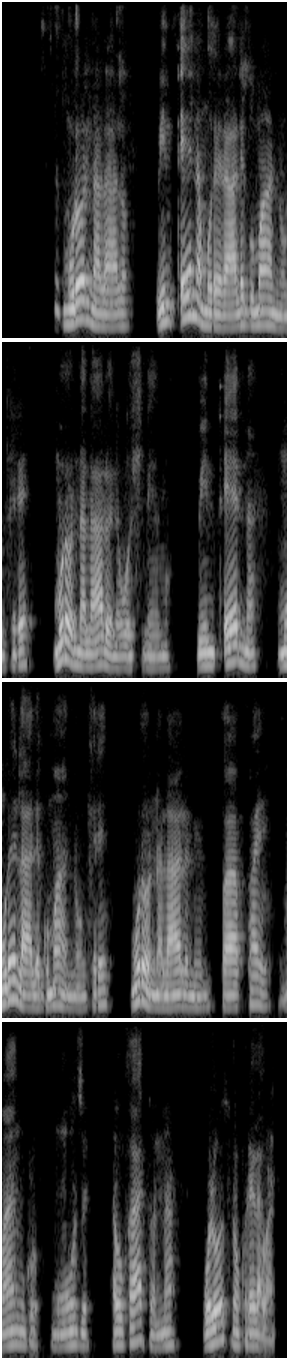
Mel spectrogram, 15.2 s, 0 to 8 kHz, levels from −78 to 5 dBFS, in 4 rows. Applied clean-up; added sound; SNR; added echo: neural mask model Resemble Enhance denoiser.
